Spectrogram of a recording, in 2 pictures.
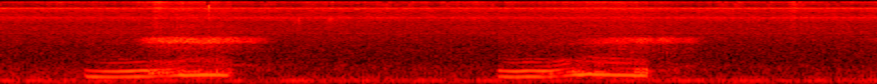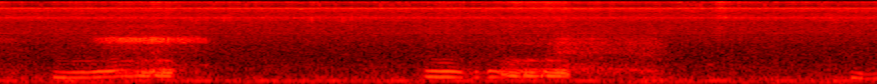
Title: He’s still snoring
